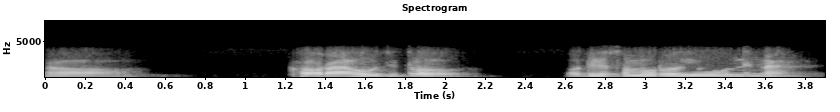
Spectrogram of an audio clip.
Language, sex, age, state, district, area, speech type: Odia, male, 30-45, Odisha, Kandhamal, rural, conversation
